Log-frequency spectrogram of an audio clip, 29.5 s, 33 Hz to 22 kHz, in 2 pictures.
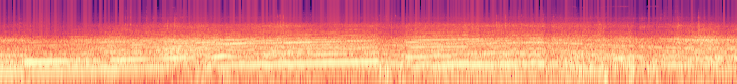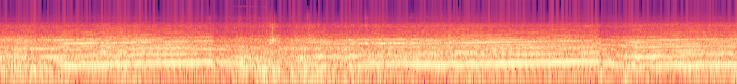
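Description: BMW E46 M3's straight-six engine heard from inside the cabin, pulling hard at speed around a track. Its note climbs steadily, then the revs fall back several times: sharply about eight seconds in, deepest about twenty seconds in, and again near twenty-seven seconds.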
